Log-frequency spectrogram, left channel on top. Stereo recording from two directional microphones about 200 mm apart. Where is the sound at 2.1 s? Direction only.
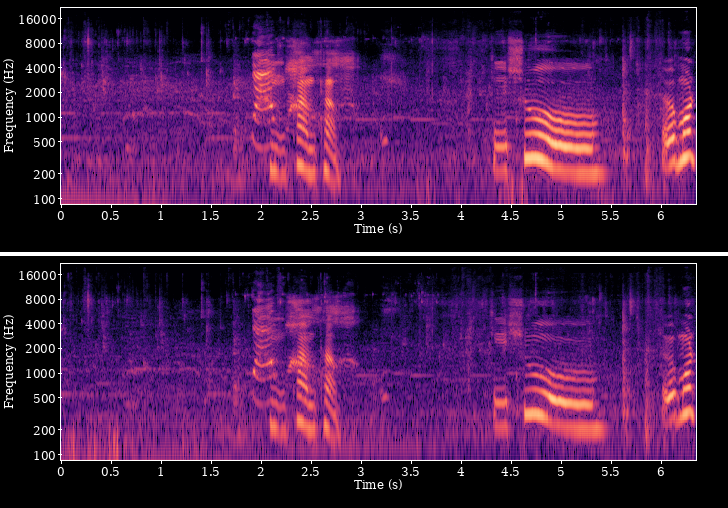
10° left (ahead or behind).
